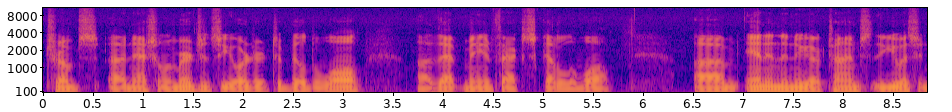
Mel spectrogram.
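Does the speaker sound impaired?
No.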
